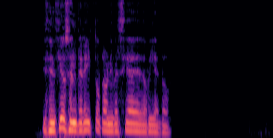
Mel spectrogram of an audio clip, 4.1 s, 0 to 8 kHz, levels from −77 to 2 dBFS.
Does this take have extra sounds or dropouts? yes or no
no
